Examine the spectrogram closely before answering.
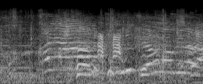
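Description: A young boy laughs close by.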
